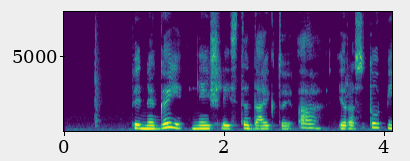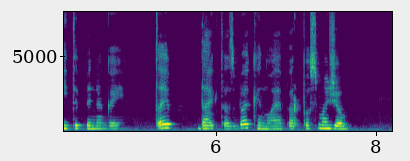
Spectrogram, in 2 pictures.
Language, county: Lithuanian, Vilnius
